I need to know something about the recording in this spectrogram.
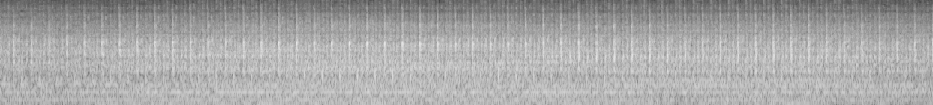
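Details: Kia Ceed engine: a sharp, even metallic clack about twice a second rides over the idle, cyclic clicking from the top end of the engine; top-end ticking knock.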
